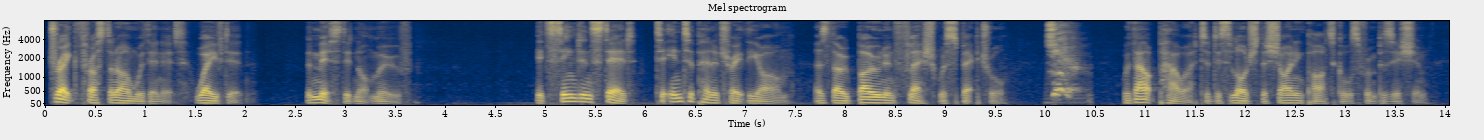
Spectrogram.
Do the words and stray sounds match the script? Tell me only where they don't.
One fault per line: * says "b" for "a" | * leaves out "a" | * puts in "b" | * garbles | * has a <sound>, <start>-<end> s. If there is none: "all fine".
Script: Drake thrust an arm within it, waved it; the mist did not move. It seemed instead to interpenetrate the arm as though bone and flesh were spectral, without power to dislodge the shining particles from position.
* has a sneeze, 10.0-10.5 s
